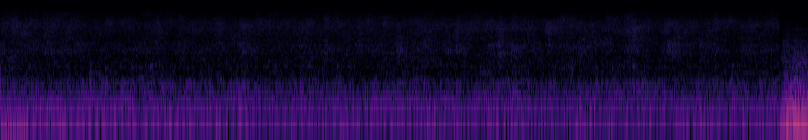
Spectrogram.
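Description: Electric potter's wheel turning slowly with a low steady hum. There are faint wet sounds of a spoon spreading liquid clay slip across the spinning plate.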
